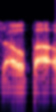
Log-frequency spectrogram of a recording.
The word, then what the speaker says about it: Oppa: I think pronounced OPA, O-P-P-A.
